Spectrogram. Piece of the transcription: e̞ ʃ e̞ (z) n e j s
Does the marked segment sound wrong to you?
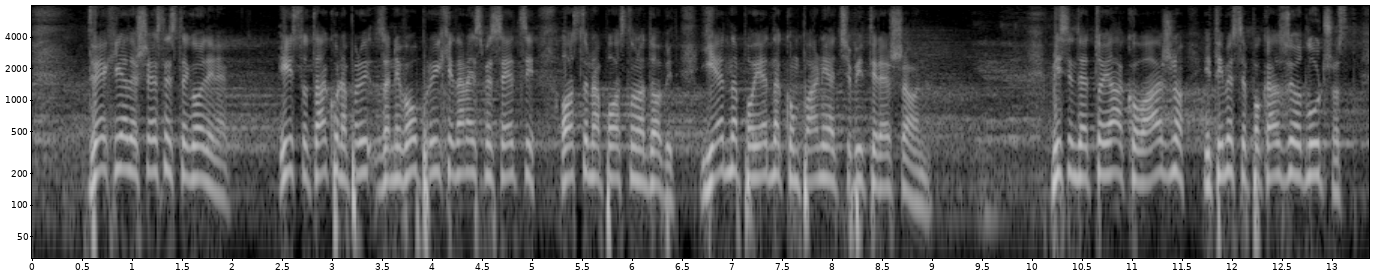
yes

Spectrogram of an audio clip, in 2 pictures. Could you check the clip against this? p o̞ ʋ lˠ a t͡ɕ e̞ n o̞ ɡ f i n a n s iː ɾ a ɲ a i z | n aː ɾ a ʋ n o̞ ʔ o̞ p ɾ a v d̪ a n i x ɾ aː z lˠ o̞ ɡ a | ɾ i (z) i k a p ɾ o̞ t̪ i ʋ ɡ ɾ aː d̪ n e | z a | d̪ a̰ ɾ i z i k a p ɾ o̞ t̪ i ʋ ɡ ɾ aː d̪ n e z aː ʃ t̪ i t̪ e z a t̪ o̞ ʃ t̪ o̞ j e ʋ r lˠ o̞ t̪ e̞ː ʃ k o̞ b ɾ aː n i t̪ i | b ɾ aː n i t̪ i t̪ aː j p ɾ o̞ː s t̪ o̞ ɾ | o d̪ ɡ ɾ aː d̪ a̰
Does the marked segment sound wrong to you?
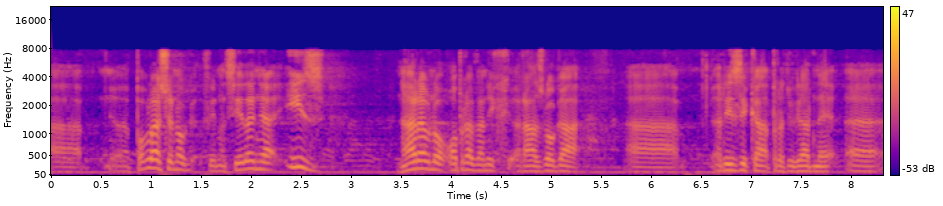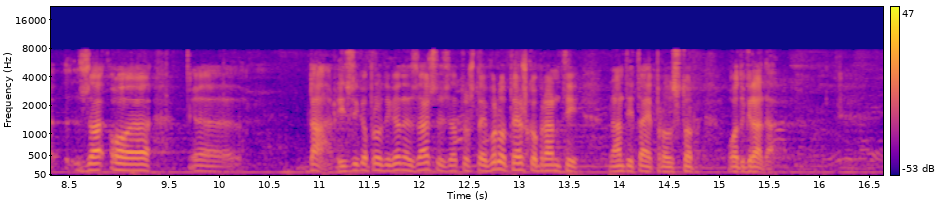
no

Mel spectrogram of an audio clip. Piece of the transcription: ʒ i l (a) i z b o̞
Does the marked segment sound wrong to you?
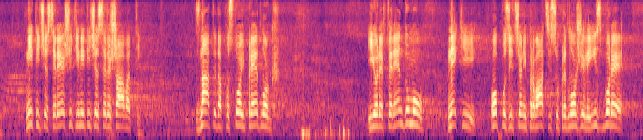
yes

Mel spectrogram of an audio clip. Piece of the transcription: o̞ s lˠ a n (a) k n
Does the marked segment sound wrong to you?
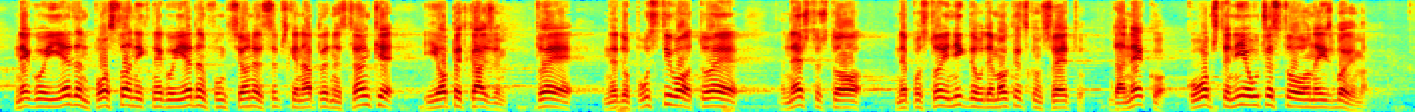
yes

